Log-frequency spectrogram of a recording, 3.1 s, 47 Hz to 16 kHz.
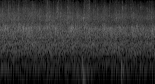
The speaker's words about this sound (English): Come on. Just pretend for 1 minute you're a black congregation, all right? And clap again. Come on. Brilliant.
